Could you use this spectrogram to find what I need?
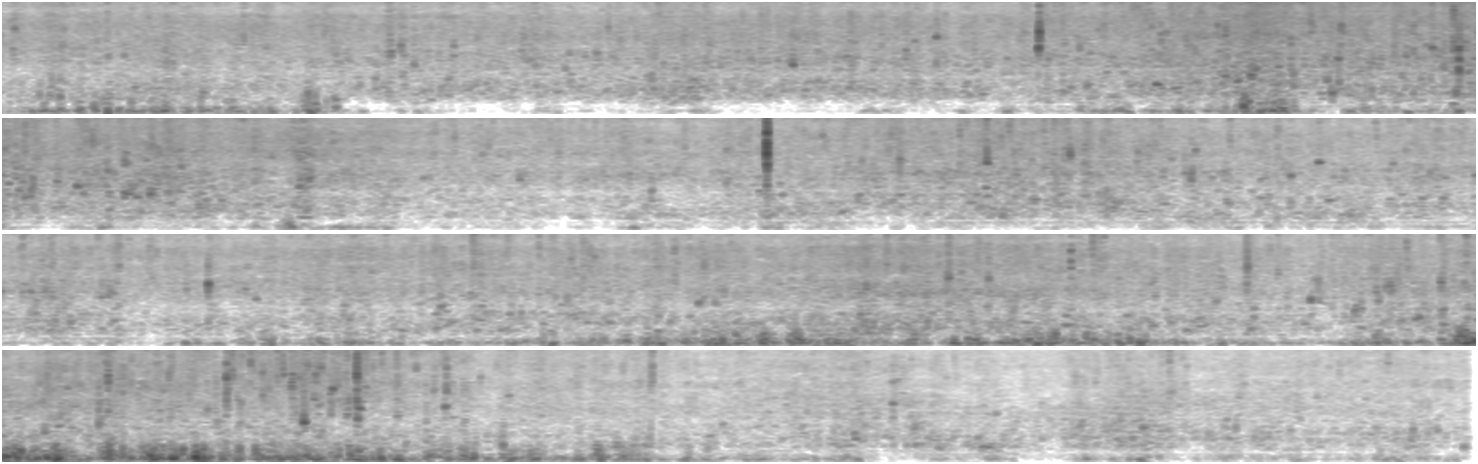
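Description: Wind blows outdoors in low gusts.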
